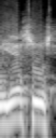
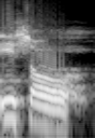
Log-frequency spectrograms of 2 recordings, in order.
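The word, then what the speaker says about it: Ἰησοῦς: di dalam bahasa yunaninya namanya bukan Yesus tapi iso biblos sebentar biblos genesios iso Pak namanya iso dalam bahasa Yunani namanya iso Bukan Yesus ini ya kalau enggak percaya screenshot belajar bahasa Yunani ini bacanya memang iso Bukan Yesus biblos genesios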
